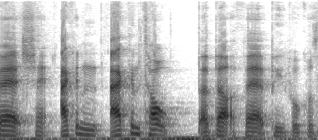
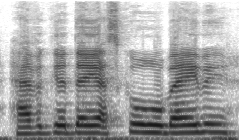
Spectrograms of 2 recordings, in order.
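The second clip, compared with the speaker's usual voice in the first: put-on high, louder porch call to a child; kindly old neighbor lady; 10 semitones higher, 6 dB louder than usual. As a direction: voice an old lady sending a kid off. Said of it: "she'd be like".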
